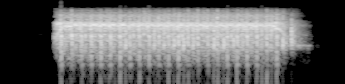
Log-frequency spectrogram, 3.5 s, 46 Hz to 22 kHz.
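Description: An MP7 gel ball blaster with a drum magazine fires one steady, loud full-auto burst of about two and a half seconds, a rapid buzzing rattle standing alone against silence.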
